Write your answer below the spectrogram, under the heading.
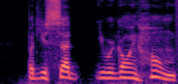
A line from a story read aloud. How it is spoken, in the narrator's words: faltered Althora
